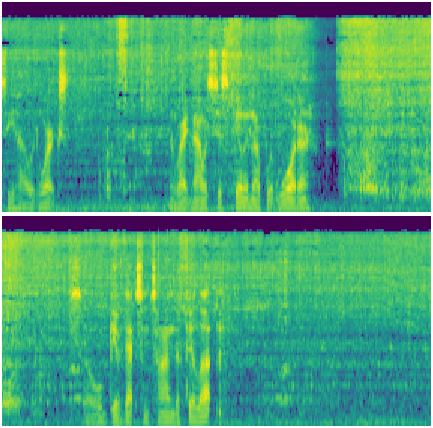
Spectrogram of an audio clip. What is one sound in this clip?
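Water from a hose runs and gurgles into a hollow drum.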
